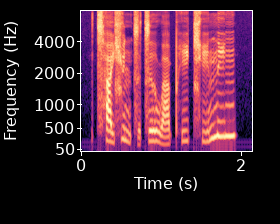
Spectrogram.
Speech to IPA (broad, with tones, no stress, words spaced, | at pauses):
t͡sʰa˥˧ɪ̯ɕy˥˩nt͡sɹ̩˩t͡sɹ̩˥ wä˧˥pʰi˥ t͡ɕʰi˧˥n̪i˥ŋ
